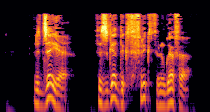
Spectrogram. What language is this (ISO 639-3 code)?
kab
